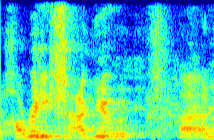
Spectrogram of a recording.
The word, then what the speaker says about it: charis: sea is silent and the I sounds like a long e in the Greek in the Greek it's pronounced haris and the r is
